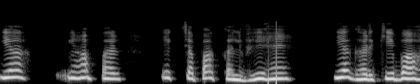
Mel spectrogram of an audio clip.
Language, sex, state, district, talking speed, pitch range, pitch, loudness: Hindi, female, Bihar, Supaul, 170 wpm, 255-305 Hz, 265 Hz, -16 LUFS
